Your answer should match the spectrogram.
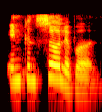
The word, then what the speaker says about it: inconsolable: its PS passing inconsolable it's a five syllable word as as you can see that I have underlined all the syllables uh in the phonemic script of this word and the stress is on the third syllable inconsolable and in can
